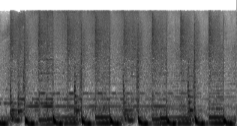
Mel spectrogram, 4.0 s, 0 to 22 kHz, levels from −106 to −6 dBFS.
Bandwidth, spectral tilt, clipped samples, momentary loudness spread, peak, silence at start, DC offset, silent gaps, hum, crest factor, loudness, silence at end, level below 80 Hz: 16.5 kHz; -4.5 dB/octave; under 0.1%; 1 LU; -2 dBFS; 0 s; under 0.1%; none; none; 12 dB; -14 LUFS; 0 s; -18 dBFS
